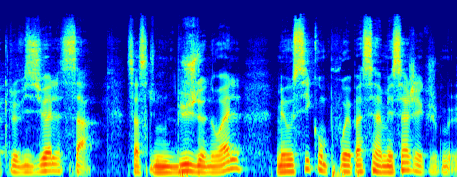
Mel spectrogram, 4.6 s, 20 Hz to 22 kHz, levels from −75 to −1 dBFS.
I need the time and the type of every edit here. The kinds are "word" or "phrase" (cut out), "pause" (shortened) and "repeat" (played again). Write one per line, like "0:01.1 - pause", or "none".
0:01.5 - word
